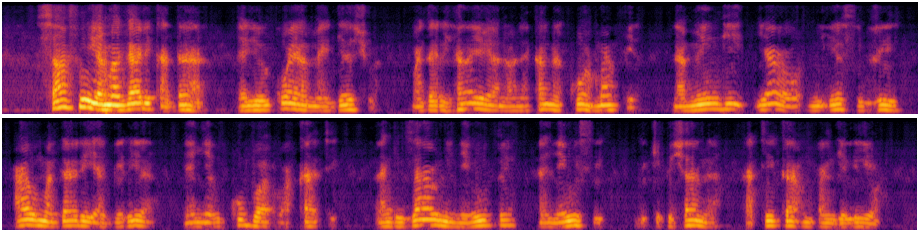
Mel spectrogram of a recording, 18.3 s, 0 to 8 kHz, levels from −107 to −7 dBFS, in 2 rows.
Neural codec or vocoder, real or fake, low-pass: codec, 16 kHz, 2 kbps, FreqCodec, smaller model; fake; 7.2 kHz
